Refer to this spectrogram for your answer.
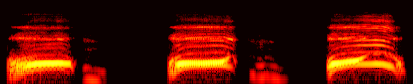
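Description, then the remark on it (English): Three harsh, wheezy groaning gasps from an old wizard, each strained and raspy and followed by a short, low rattling breath, evenly spaced, like a voice imitating bronchial gasping. “As soon as he heard that harsh bronchial gasping”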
